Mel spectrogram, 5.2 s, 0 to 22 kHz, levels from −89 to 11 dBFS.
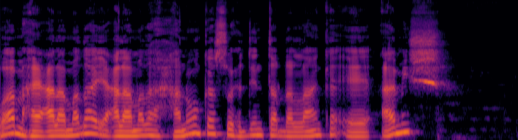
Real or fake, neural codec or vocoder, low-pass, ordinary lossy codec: real; none; none; none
